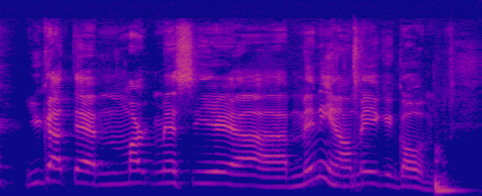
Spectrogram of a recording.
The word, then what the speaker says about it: Messier: Speaking of I don't want to players, get autocorrect by Bobby out there because he'll tell me it's pronounced Messier.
